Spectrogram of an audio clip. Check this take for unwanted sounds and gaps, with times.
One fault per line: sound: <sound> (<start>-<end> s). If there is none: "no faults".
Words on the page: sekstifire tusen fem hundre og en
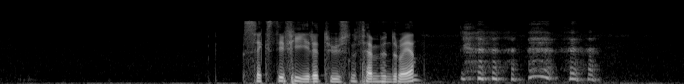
sound: laugh (4.6-6.0 s)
